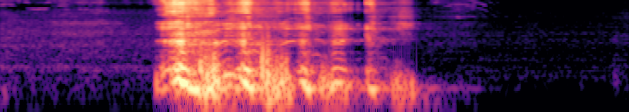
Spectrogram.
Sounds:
Cough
